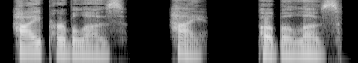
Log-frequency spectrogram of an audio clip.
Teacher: Stress per and keep luhs light.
